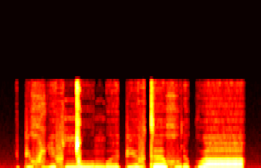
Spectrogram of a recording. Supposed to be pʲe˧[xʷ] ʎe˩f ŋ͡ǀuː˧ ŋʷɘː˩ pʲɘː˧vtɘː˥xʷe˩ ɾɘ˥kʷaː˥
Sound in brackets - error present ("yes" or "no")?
no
